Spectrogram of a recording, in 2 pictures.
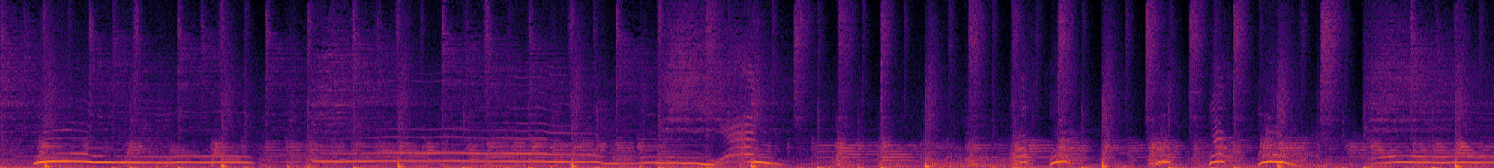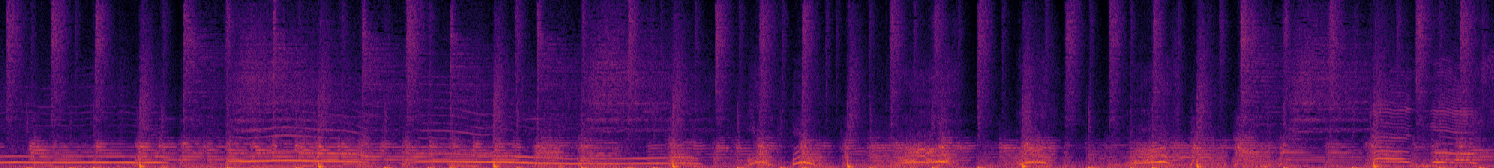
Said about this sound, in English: A dog called Karma.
